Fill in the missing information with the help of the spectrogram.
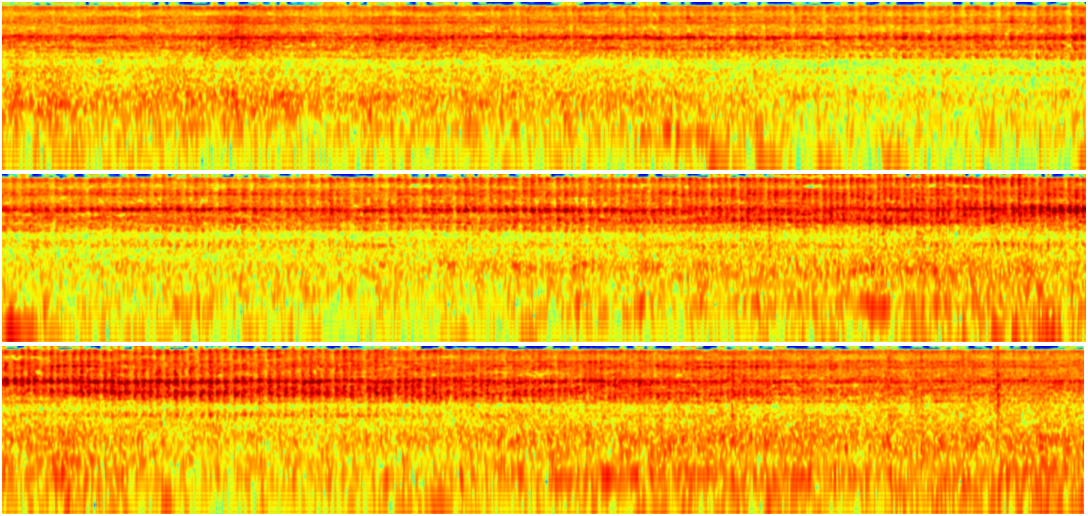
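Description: G-scale model train running along the layout track, a steady rumble of wheels on rails that grows a little louder as the train passes close.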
